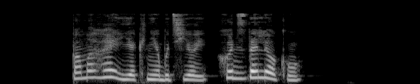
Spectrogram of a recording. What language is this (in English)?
Belarusian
